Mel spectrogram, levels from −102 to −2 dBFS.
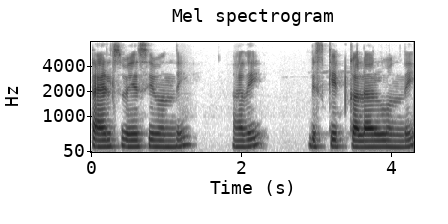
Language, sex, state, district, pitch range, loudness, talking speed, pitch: Telugu, female, Telangana, Mahabubabad, 170-185 Hz, -22 LUFS, 95 wpm, 175 Hz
